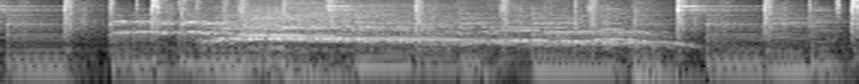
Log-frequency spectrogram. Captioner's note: cheers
